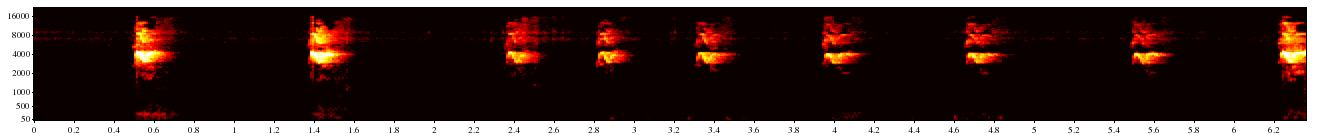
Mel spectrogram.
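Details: Oriental greenfinch chick on its seventh day after rescue, hand-raised until it can be returned to the wild, now feathered and energetic; short piercing chirps spaced unevenly, some louder than others, with faint low rustling between them.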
